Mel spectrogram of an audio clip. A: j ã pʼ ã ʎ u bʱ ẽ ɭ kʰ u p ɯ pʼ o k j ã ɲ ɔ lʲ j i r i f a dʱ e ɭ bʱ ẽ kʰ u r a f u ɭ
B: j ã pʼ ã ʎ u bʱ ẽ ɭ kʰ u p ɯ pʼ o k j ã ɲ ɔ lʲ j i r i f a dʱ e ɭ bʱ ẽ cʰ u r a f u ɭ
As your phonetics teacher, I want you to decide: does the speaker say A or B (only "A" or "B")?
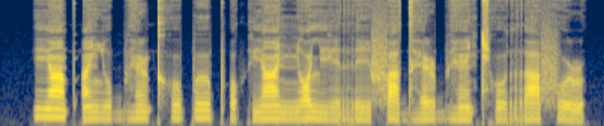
B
